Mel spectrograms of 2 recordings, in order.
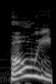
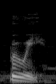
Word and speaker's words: Bowie: no warning he pulls out this huge Rusty Bowie knife it's actually pronounced buoy what no it's like the last name like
